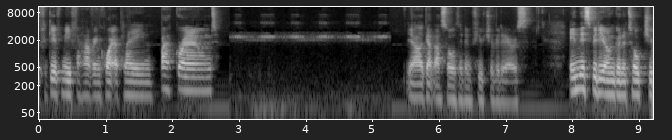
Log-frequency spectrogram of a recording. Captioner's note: crickets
